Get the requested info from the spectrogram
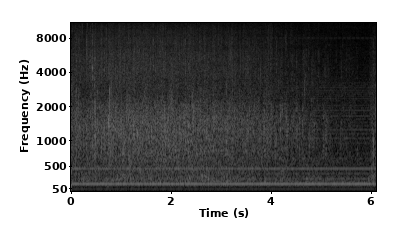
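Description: An audience applauding faintly, the clapping dying down over a few seconds, with a steady electrical hum underneath.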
